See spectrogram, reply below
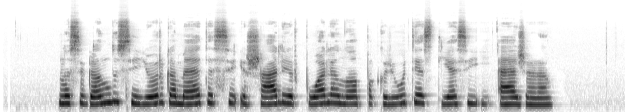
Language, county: Lithuanian, Kaunas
